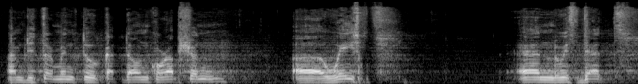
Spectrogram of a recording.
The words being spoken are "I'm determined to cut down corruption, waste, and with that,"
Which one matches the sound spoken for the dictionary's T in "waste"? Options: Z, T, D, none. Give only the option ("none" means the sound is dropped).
T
